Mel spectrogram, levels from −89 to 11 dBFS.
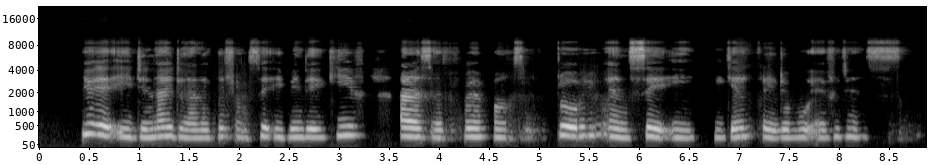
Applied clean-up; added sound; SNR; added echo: neural mask model DeepFilterNet 3.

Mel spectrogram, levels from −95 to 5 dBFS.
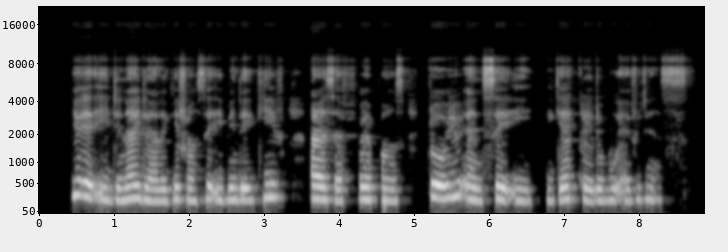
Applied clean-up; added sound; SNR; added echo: none; none; none; none.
